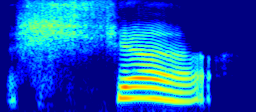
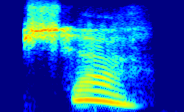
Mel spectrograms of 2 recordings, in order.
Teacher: Kemudian tadi huruf shin, syahru. Nah, huruf shin tengah lidah menempel ke langit-langit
